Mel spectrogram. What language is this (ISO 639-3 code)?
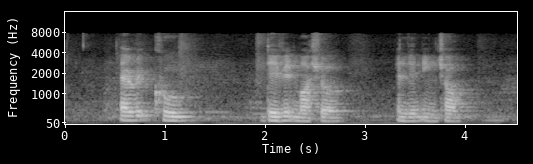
eng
